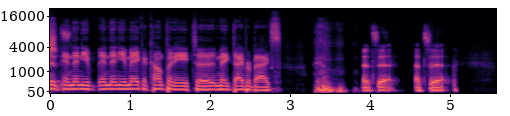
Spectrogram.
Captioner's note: laughs; laughs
